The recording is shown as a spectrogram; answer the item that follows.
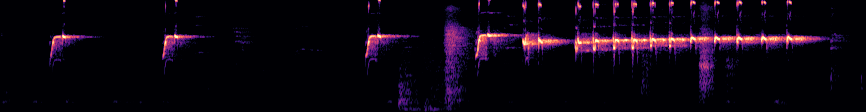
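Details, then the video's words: Loud, clear sooty-headed bulbul lure recording with imitated green leafbird fill-ins, meant to make rival bulbuls call. Sharp upslurred whistles open it, then a fast even trill of bright notes runs for about three seconds. A brief rustling burst comes midway. "Pancingan Burung Kutilang Gacor Full isian Cucok ijo"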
